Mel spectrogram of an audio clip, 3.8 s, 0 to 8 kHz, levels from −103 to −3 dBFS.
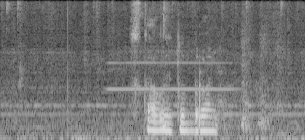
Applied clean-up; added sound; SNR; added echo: none; Acoustic guitar + Wind instrument, woodwind instrument; 13 dB; none.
